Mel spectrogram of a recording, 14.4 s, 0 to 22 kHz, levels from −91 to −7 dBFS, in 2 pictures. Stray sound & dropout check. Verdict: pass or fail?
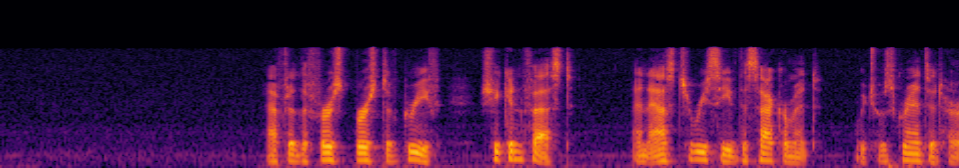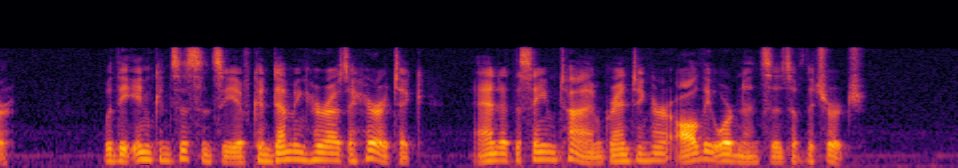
pass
